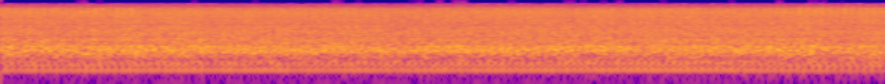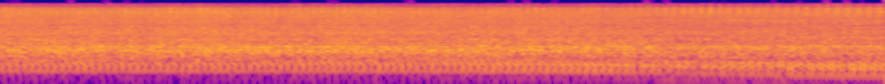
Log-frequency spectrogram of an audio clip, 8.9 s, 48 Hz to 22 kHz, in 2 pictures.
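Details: Craftsman YT4000 lawn tractor V-twin, sat in a barn for years: loud, steady idle with an even beat, no knocks or misses; deck engages with some vibration, blades probably to be sharpened and balanced. Normal idle.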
